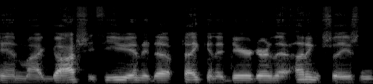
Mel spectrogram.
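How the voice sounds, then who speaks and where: A man speaks at a fairly quick pace with a Texan accent and a fairly low pitch. The sound is dry and close, with no echo. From central Texas, Colorado County, German-speaking community. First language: German. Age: 70s. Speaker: wildlife biologist and outdoor TV host. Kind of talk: interview conversation.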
